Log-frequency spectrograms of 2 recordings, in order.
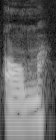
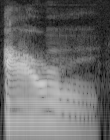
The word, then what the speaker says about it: Aum: The interesting thing about the word Aum, a lot of people say Om, but it's not pronounced that way. It's pronounced Aum. A, U, M. Those are the 3 primordial sounds.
